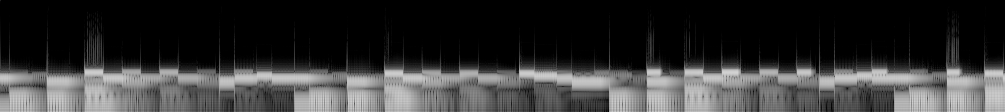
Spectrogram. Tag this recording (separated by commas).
Music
